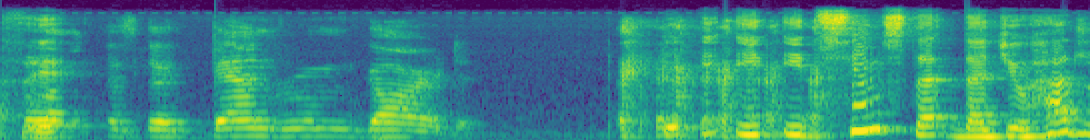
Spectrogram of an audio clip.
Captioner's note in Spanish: Risas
